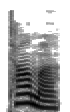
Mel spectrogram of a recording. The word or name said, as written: tama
